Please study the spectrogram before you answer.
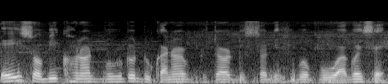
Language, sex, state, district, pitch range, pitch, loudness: Assamese, male, Assam, Sonitpur, 110-130 Hz, 120 Hz, -17 LUFS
